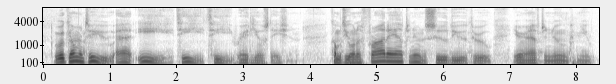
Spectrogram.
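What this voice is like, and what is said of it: Smooth radio announcer voice. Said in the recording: “This would be my radio voice”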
